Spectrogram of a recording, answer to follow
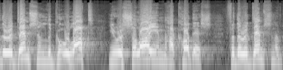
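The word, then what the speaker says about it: ירושלים: than the mem however it's always pronounced we usually pronounce it yerushalayim so interesting and if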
